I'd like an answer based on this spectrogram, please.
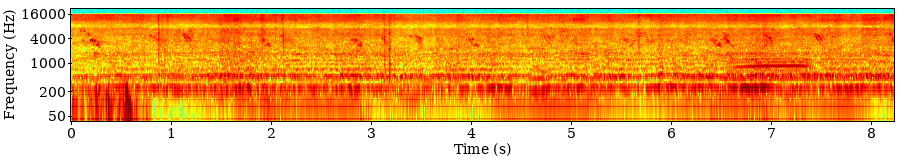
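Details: Honey bee workers streaming in and out of a feral colony: a thick, even buzzing hum, a loud low thump at the start and one clear higher whine of a nearby bee late on.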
